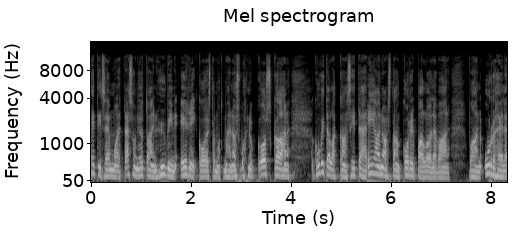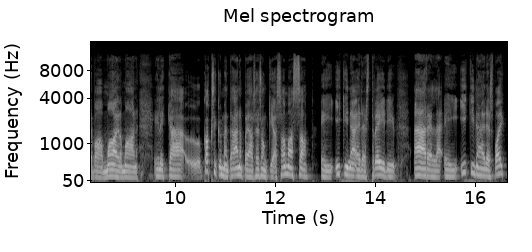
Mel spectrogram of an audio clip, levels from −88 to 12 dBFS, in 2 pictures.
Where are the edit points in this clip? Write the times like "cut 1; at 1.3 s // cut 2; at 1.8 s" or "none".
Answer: cut 1; at 4.4 s // cut 2; at 5.5 s // cut 3; at 12.8 s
